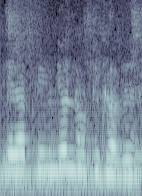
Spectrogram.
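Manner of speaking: normal talking voice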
